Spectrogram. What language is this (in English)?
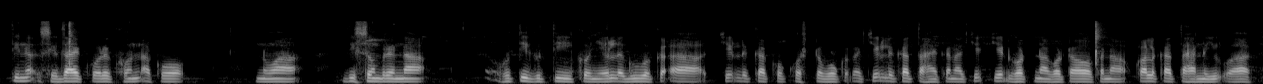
Santali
